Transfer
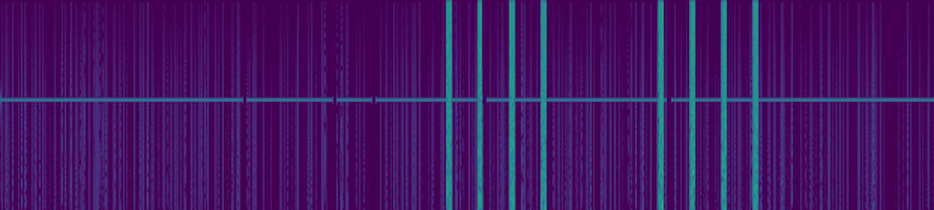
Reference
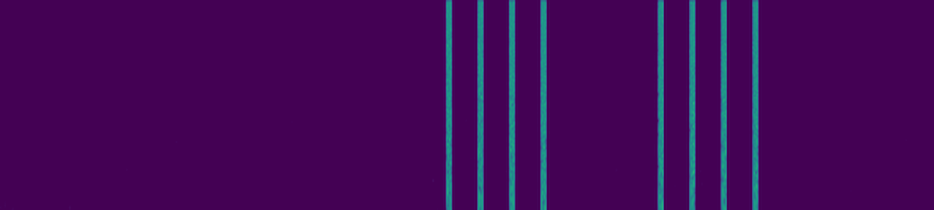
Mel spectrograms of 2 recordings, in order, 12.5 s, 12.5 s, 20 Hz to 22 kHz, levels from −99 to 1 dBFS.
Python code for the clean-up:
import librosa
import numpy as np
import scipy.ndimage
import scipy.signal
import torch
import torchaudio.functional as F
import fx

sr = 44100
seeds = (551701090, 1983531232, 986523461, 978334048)

y = fx.fix_declick_ar(x, sr, threshold=6.5)
y = fx.notch(y, sr, hz=3700.0, q=30.0)
y = fx.fix_interpolate(y, sr, at_s=(3.22, 4.42, 4.94, 6.41, 8.87), length_ms=59.0)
